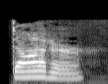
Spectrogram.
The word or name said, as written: dotter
